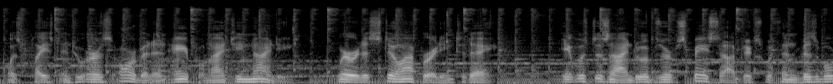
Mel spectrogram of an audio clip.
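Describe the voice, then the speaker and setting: Music in the background behind a man at medium pitch, with ordinary pitch variation and a fairly quick pace. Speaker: voice-over narrator. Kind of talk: documentary narration.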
